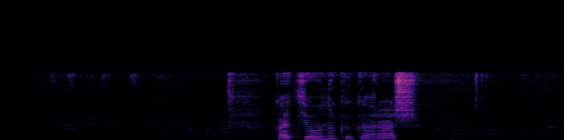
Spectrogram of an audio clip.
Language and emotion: Russian, neutral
